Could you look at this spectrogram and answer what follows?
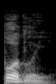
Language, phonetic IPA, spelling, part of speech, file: Russian, [ˈpodɫɨj], подлый, adjective, Ru-подлый.ogg
- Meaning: mean, low, dishonest, foul, dirty, bad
